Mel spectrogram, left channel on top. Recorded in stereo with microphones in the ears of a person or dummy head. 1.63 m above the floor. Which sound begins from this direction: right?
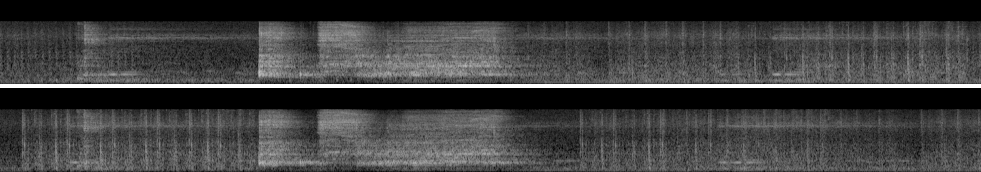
A microwave, at 0.8 s.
